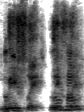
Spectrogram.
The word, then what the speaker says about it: Leafly: Leafly. Yeah, I was mispronouncing that.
